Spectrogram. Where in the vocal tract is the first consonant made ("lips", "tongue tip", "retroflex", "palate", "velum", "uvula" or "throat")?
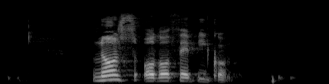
tongue tip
